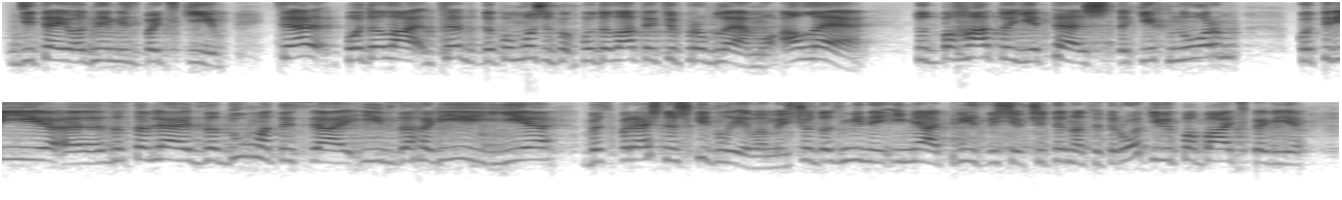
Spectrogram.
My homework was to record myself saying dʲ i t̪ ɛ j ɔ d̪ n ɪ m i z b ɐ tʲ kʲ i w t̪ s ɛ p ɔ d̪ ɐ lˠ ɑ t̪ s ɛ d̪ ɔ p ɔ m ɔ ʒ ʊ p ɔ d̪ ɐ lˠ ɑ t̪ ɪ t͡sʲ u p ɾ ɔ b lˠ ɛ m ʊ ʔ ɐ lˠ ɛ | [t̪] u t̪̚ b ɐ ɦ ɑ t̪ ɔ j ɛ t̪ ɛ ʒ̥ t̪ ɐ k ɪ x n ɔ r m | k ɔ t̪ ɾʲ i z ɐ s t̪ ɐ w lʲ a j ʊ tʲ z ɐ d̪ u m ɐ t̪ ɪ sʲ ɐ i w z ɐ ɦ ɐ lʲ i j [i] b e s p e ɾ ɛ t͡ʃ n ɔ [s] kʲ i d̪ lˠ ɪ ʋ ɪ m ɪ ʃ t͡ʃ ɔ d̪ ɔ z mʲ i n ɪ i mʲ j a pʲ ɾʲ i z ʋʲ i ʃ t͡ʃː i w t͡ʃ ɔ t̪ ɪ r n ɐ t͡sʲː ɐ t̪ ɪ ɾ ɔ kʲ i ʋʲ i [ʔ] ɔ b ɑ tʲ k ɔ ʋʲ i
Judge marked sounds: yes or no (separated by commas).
yes, no, no, no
